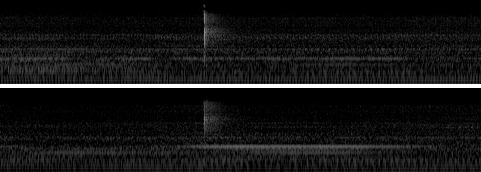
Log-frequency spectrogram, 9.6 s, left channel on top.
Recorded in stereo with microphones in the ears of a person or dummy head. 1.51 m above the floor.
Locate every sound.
4.1 s a finger snap: 50° left (ahead or behind), 0.7 m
